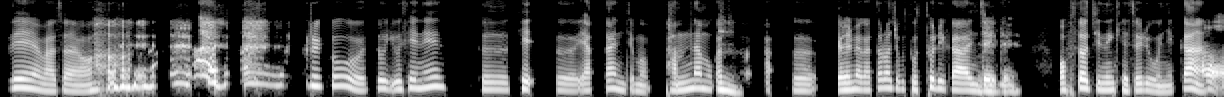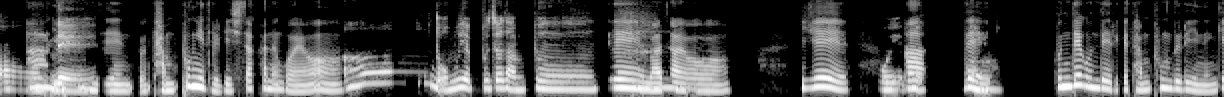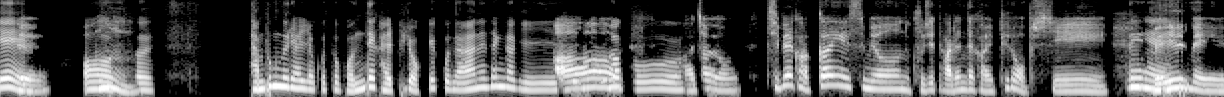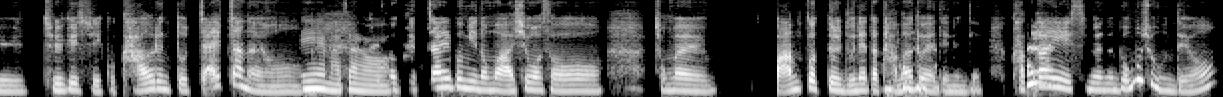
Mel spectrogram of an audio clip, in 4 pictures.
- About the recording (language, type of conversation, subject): Korean, podcast, 산책하다가 발견한 작은 기쁨을 함께 나눠주실래요?
- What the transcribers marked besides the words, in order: laugh; other background noise; tapping; distorted speech; static; laugh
